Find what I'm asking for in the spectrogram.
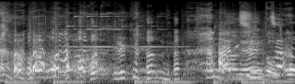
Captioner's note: haha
